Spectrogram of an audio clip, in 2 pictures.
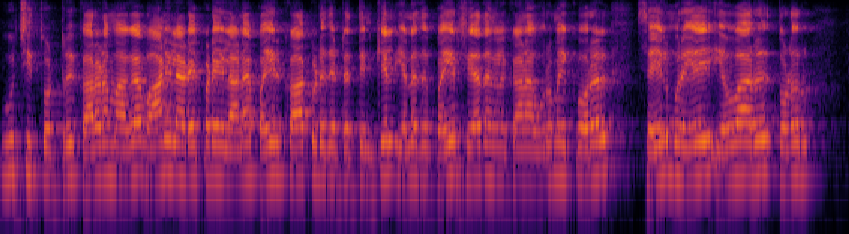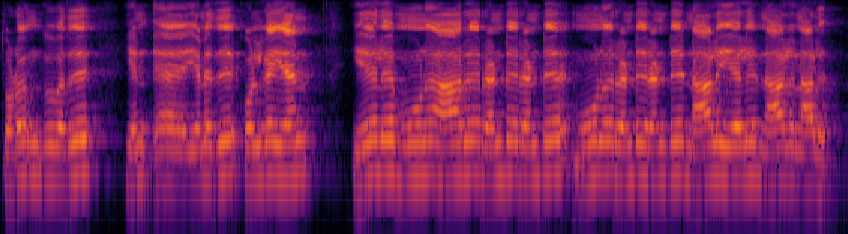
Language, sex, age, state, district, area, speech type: Tamil, male, 45-60, Tamil Nadu, Dharmapuri, rural, read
